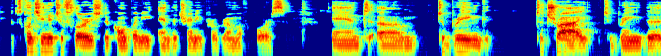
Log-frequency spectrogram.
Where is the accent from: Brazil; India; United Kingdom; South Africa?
Brazil; now in Vancouver, Canada; I am a Canadian. I'm a Canadian citizen right now. But I am also Brazilian.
